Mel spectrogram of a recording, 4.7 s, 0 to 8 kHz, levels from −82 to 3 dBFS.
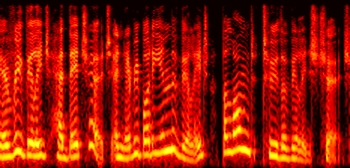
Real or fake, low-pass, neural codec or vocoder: real; 7.2 kHz; none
